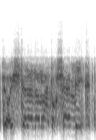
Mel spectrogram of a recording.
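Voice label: Hungarian searchlite mood high, speech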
